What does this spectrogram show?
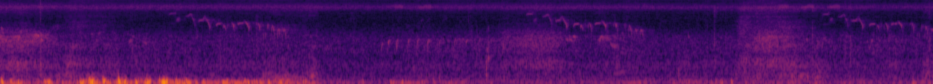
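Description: A bird repeats a short descending chirping phrase about every three seconds, with a brief trill about four seconds in. Wind buffets the microphone with a low gusty rumble through the first three seconds, and a faint steady high tone runs underneath.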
